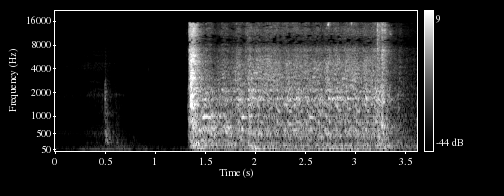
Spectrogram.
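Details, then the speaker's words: 1977 Chevy Camaro, engine cranked with a remote start button wired to the battery positive: starter engages sharply and spins the engine briskly and evenly for about two seconds, no dragging or clicking; healthy cranking. "oh that's a good sound that's a good noise that's exciting"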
